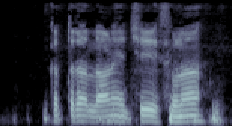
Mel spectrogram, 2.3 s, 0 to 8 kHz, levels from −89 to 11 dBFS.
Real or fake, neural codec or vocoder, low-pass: fake; vocoder, 44.1 kHz, 128 mel bands every 256 samples, BigVGAN v2; 7.2 kHz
